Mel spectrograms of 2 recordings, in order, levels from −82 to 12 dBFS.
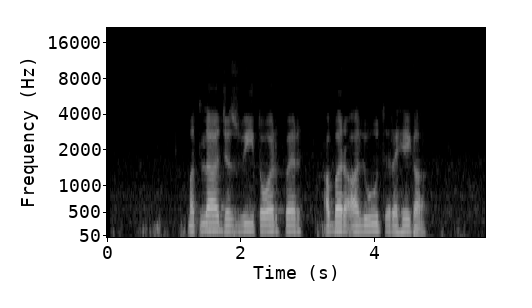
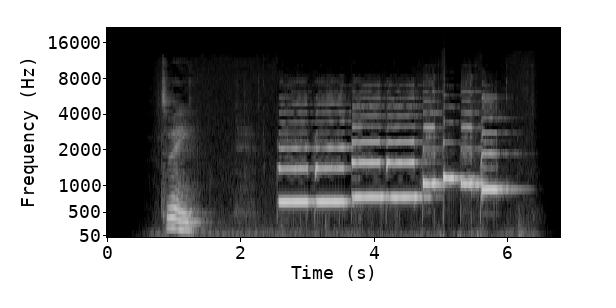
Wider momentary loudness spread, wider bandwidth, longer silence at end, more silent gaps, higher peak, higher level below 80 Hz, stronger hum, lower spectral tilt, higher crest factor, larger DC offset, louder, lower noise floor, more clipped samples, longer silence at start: about the same, 10 LU vs 8 LU; second, 4.9 kHz vs 9.2 kHz; first, 0.9 s vs 0.6 s; neither; second, -8 dBFS vs 0 dBFS; about the same, -54 dBFS vs -54 dBFS; neither; first, -9.5 dB/octave vs -5 dB/octave; about the same, 18 dB vs 16 dB; neither; second, -25 LUFS vs -14 LUFS; about the same, -61 dBFS vs -60 dBFS; neither; about the same, 0.75 s vs 0.8 s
